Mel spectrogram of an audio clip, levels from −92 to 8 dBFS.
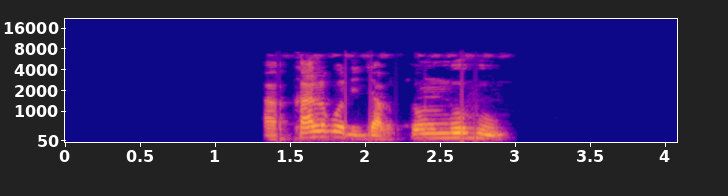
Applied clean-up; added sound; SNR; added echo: none; none; none; none.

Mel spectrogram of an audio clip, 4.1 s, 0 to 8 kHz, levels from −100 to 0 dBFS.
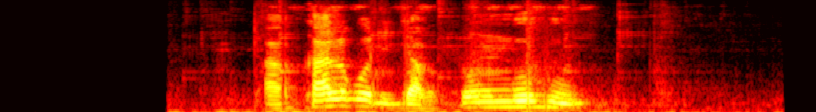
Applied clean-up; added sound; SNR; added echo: neural separator model SepFormer DNS4.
